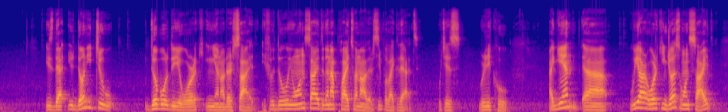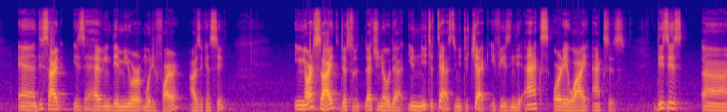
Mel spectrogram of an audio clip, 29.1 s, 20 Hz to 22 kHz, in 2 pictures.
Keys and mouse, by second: 0.5 right click, 1.0 middle click, 1.5 right click, 2.2 right click, 5.6 right click, 6.7 middle click, 9.8 middle click, 11.2 click, 11.8 click, 12.2 click, 12.6 right click, 14.1 middle click, 18.7 click, 26.9-29.1 drag.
